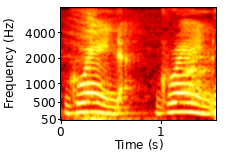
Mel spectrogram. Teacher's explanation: وانا بنطق letter n بحط لساني في الالفيولار ريج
